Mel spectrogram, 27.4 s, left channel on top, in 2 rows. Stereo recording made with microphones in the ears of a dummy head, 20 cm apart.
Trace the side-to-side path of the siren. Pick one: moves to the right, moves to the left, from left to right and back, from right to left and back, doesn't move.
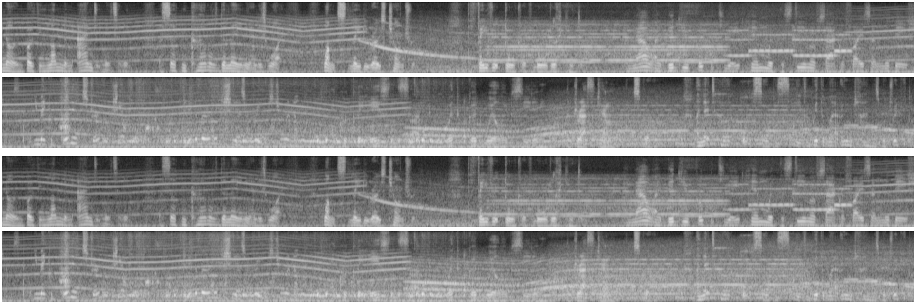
moves to the right.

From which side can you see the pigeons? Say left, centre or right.
centre.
